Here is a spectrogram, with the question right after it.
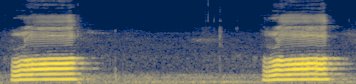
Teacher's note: را کی ادائیگی کرتے وقت زبان کے کنارے سامنے والے دانتوں کے برابر دائیں بائیں داڑھوں سے ٹکرائے گی۔ غا را را کو پڑھتے وقت تھوڑا سا زبان میں لڑکڑاہٹ محسوس ہوگی۔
